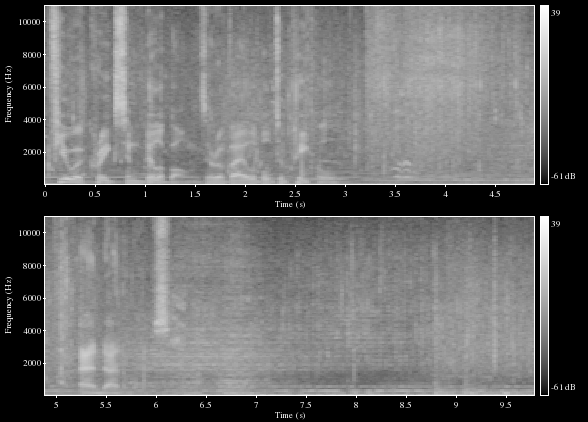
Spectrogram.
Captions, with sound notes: Fewer creeks and billabongs are available to people... [water splashes] ...and animals. [lion growls]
